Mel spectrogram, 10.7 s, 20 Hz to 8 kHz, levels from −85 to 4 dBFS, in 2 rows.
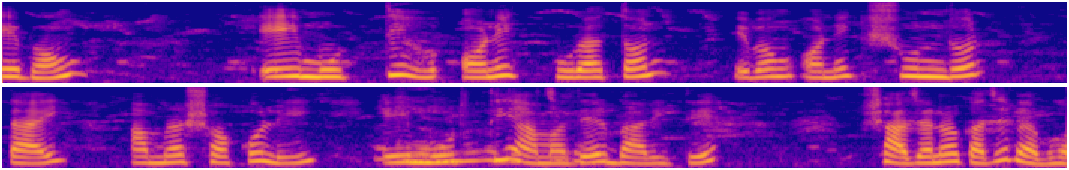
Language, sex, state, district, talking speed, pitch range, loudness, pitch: Bengali, female, West Bengal, North 24 Parganas, 100 wpm, 245-305 Hz, -17 LUFS, 270 Hz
